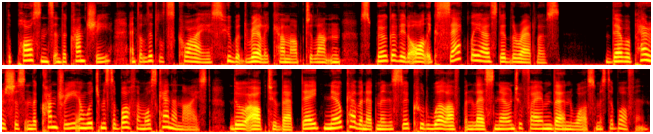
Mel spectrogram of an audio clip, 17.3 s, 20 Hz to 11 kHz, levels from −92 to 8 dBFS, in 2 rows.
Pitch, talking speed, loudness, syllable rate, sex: 205 Hz, 200 wpm, -20 LUFS, 5.2 syllables/s, female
